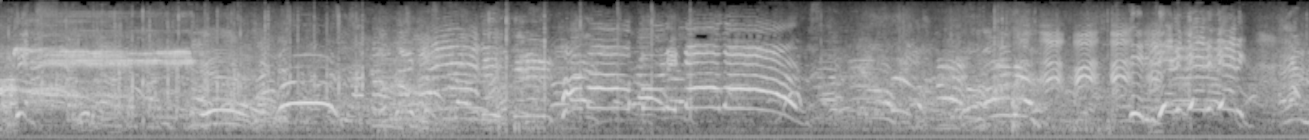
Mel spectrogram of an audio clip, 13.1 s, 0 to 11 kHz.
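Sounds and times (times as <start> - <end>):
spectators shouting and cheering: 0.0 - 13.0.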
